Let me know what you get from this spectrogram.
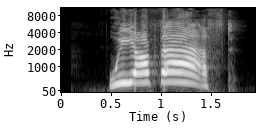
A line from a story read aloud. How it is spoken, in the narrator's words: shouted Sailor Sid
